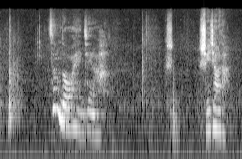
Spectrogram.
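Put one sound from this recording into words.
A woman speaks with mild surprise.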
